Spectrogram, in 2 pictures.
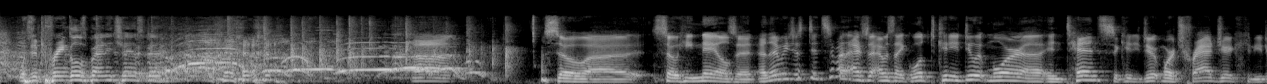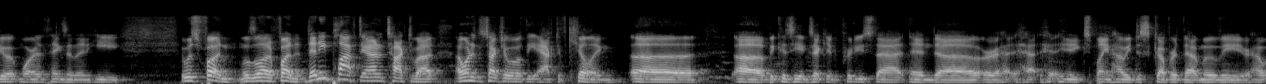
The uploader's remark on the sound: Discover a Belgian fan in the audience, but when a Londoner from the crowd.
